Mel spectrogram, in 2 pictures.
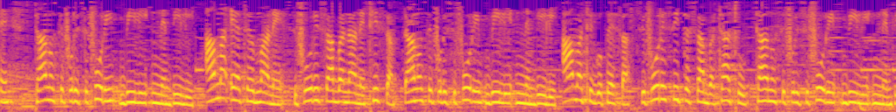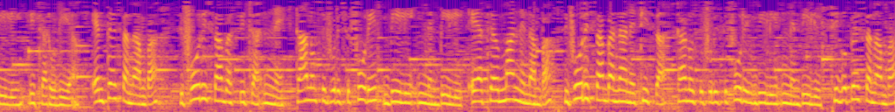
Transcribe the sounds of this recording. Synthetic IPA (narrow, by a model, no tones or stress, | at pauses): ɛ | tanɔsifuɾisifuɾimbilin̩nɛmbili | amaʔɛatɛmanɛsifuɾisaɓananɛtʰisatanɔsifuɾisifuɾimbilin̩nɛmbiliamatiɠɔpɛsasifuɾisitasaɓatatutanɔsifuɾisifuɾimbilin̩nɛmbilinitaɾuɗia̰ɛm̩pɛsanamba | sifuɾisaɓasitan̩nɛtanɔsifuɾisifuɾimbilin̩nɛmbiliɛatʰɛlmanɛnambasifuɾisaɓananɛtisatanɔsifuɾisifuɾimbilin̩nɛmbilitiɠɔpɛsanamba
